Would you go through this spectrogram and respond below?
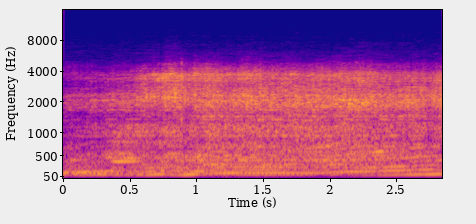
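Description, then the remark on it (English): A car engine roars loudly for a few seconds, a steady throaty rumble as the vehicle pulls away, with no voices. “Starting the car.”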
